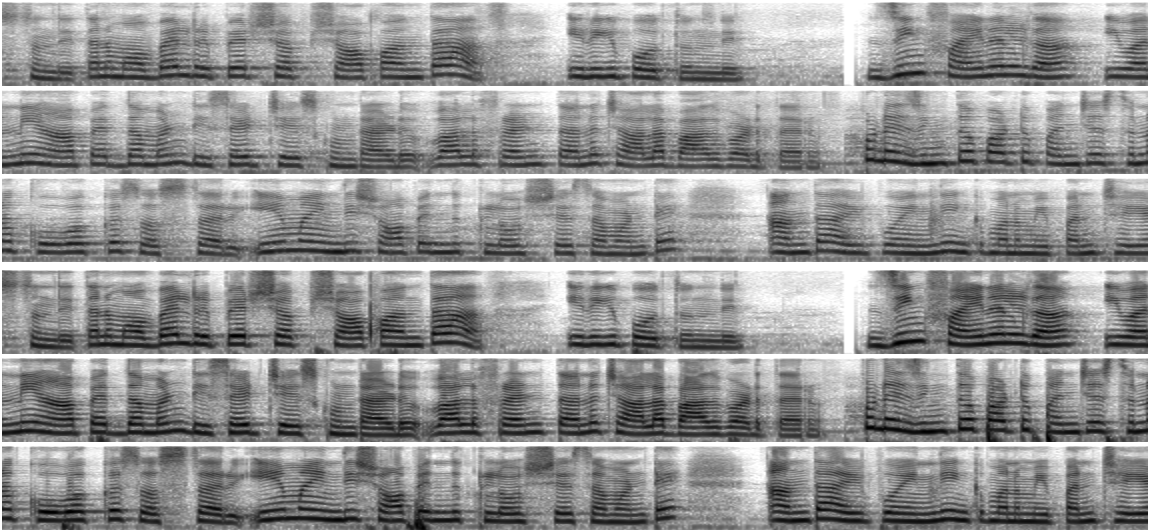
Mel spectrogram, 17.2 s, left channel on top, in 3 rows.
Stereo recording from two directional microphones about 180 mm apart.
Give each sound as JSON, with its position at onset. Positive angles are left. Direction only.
{"t": 0.0, "sound": "a woman's voice", "side_deg": -35}
{"t": 2.8, "sound": "speech", "side_deg": -20}
{"t": 4.4, "sound": "a woman's voice", "side_deg": -35}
